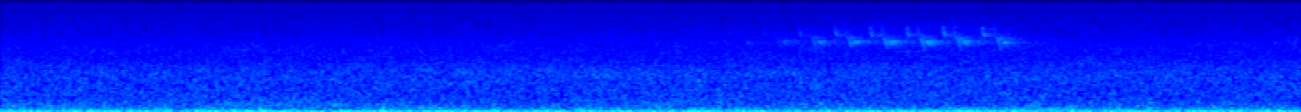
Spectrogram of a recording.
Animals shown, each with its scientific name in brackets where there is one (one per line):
Ovenbird (Seiurus aurocapilla)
